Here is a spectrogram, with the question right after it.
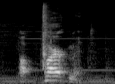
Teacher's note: In apartment, a is not strong and ment is not strong. Part is the strong part of that word.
